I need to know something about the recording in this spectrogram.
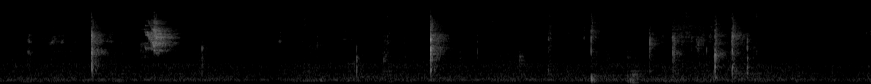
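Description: Faint rustling and a few sharp clicks of a paper sheet being folded and creased by hand, with pet budgerigars chirping in the background.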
